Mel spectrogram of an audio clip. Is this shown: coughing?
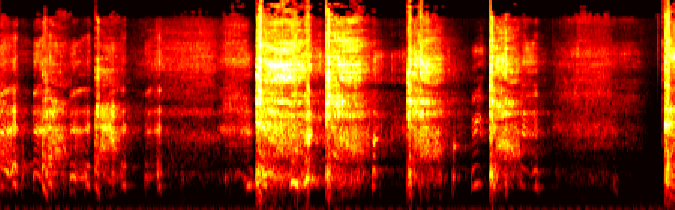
yes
